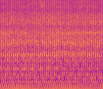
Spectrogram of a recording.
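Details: Isuzu Panther automatic diesel, rebuilt after low compression and stalling at low rpm, warm idle at the workshop after the road test: even, regular clatter with no stumbling or extra knocks, and very thin smoke. Healthy.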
